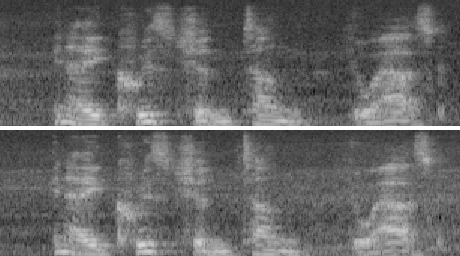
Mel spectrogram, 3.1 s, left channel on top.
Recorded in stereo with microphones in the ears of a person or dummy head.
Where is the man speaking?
85° right, 3 m.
